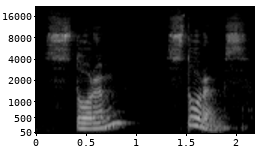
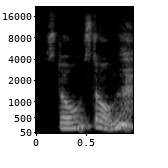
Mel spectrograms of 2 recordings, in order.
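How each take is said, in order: First: Storm, storms with an extra schwa before the m; Afrikaans pronunciation. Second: Said in the usual way. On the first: Shown as a demonstration. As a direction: say Storm as two syllables, "STOR-uhm", storms as "STOR-uhms". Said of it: "in Afrikaans". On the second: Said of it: "exactly the English".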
